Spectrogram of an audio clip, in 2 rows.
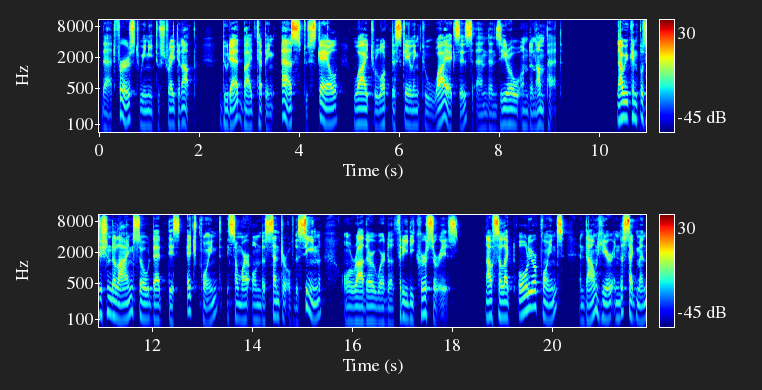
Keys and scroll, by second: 0.1 s, 3.1 s, 7.1 typing, 10.5 typing, 11.9 Tab, 12.4-13.0 typing, 21.3 typing.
